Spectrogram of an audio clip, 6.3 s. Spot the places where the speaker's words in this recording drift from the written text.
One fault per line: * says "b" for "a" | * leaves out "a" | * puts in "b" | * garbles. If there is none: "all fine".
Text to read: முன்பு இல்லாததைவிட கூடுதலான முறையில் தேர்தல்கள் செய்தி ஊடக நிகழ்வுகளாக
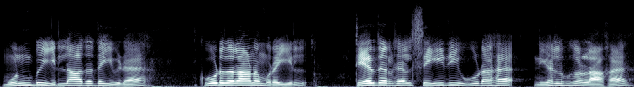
all fine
